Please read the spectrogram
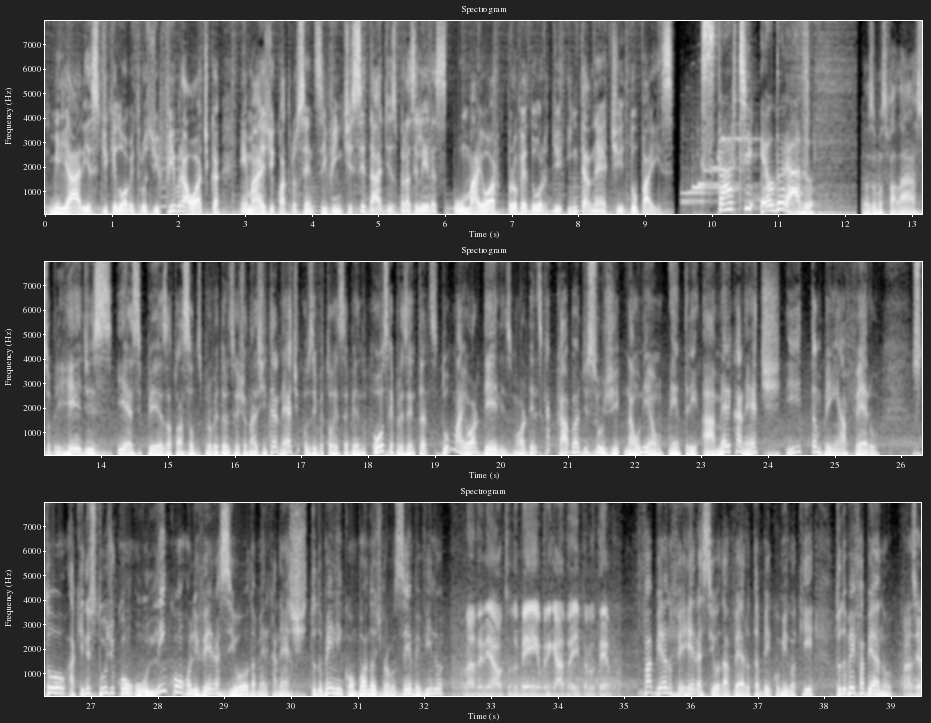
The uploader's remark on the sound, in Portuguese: Em entrevista gravada no Futurecom.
